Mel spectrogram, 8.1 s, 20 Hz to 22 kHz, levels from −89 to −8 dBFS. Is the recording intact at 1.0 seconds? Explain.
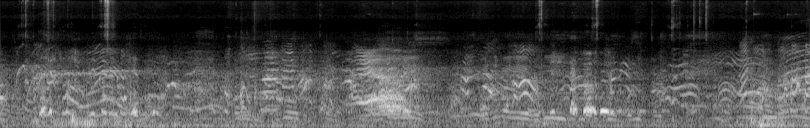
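Yes, the audio is intact at 1.0 s, with no dropout, click, distortion or other fault at that moment.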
